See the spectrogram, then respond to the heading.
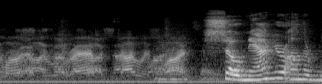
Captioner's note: calculator voices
